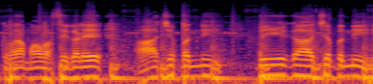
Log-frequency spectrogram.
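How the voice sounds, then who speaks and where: A man's voice: mid-range voice, steady tone, slow pace, music in the background, natural voice. A man voicing an earnest village character in a moral story, speaking in a declamatory way. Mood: alarmed. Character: earnest village men: leader and alarmed old visionary.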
